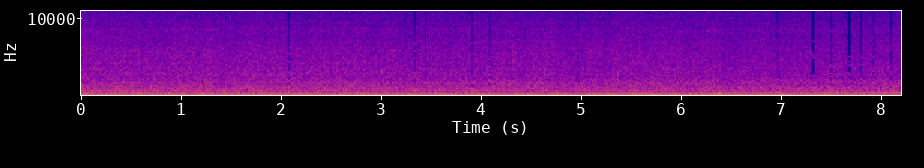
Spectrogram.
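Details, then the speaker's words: PE-197 generator, run a few minutes, just fitted with replacement oil-bath air cleaner and elbow: steady, even drone with no misses, knocks or surging; output 120 V AC, charging battery, excellent oil pressure. "Adjusted to 120 volts AC. The ammeter is charging the battery. Got excellent oil pressure."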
